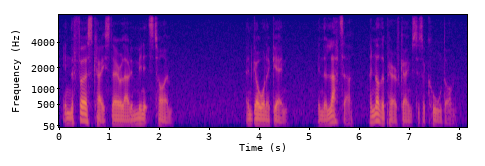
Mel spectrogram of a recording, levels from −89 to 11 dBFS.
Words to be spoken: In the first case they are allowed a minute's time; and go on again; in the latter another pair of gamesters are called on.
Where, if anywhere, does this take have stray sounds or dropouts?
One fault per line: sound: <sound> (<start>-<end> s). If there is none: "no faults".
no faults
